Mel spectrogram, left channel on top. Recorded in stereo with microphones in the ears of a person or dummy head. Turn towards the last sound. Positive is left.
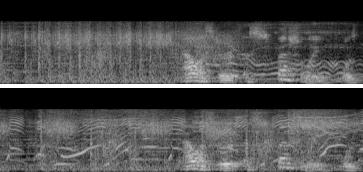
turn(degrees=25)  # may be behind; listen again after turning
